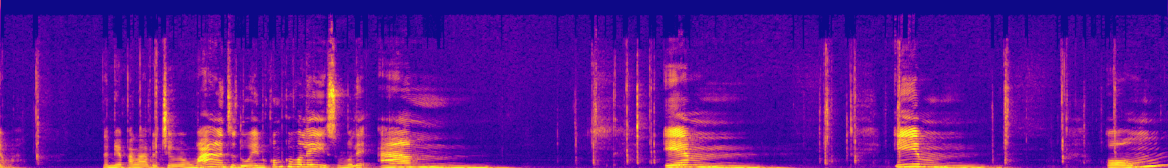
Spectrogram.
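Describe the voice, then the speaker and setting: A woman teaching an online phonics lesson, drawing out each syllable slowly and often checking whether the children follow. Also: a little high. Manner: slow, drawn-out syllables with frequent checking questions. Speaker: primary school teacher.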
